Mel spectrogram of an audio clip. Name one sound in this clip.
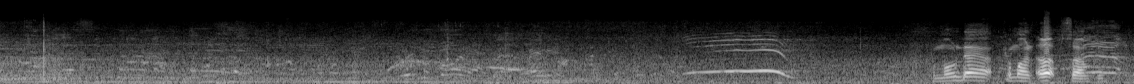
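Cars drive past one after another on a street.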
